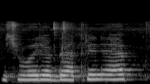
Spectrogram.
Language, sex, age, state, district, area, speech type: Kashmiri, male, 30-45, Jammu and Kashmir, Kupwara, urban, spontaneous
